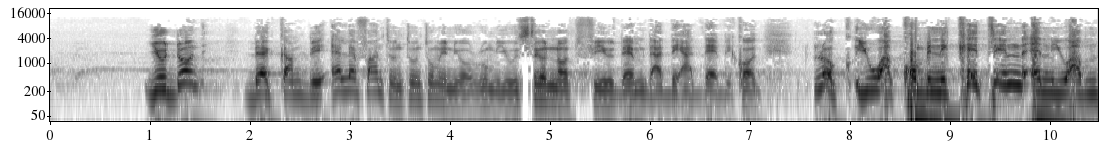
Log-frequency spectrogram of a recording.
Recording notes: Preached at the Doxa Service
